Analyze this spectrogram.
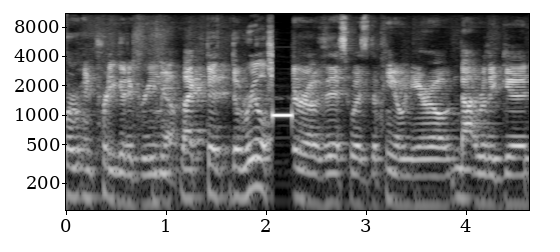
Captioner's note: beep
